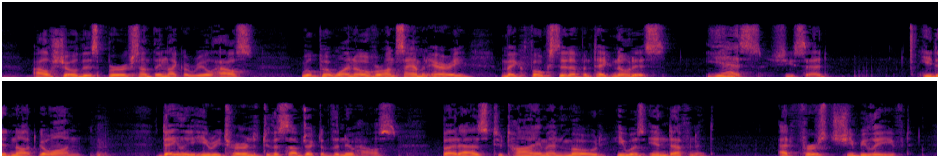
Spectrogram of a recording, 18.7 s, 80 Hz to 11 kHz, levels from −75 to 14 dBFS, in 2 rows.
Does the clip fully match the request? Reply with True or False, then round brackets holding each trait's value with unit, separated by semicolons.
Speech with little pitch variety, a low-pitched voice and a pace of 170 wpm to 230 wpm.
False (3.5 semitones; 115 Hz; 175 wpm)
